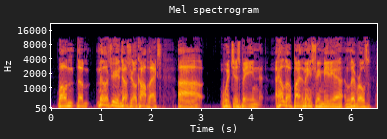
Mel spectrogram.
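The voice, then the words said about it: Imitates another person's voice. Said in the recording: “recite the news in your Alex Jones voice again”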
